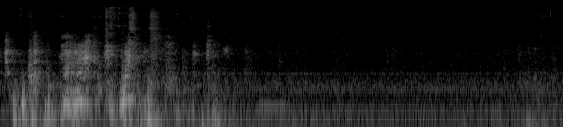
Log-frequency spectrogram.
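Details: Two pet dogs, a Havanese and a Maltese named Clam and Bella, play-fight over the couch indoors: a burst of low growls and scuffling for about two seconds, then near quiet with faint room hum.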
